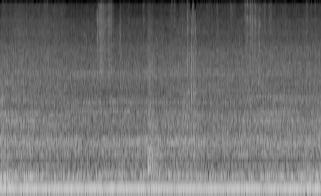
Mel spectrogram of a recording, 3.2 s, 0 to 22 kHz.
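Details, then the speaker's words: Furnace with new inducer motor replacing one seized by a bird inside, motor drawing about 1 amp, within range: even, steady low hum with no rubbing, scraping or wobble; inducer running smoothly. "run in about about 46 amp and motor right in like 1 aamp something like that it's within range"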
